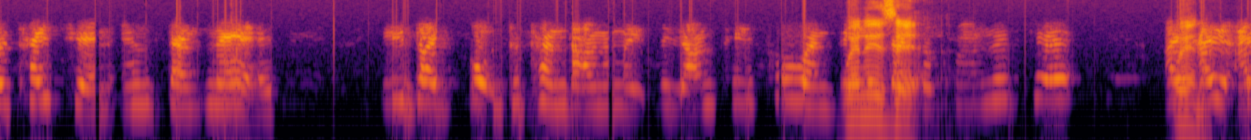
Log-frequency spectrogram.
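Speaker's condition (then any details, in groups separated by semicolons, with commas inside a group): Cerebral palsy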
